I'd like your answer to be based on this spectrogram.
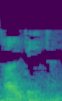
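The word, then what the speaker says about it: endive: I thought that my wife has told me it's pronounced Andit.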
